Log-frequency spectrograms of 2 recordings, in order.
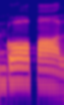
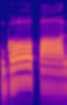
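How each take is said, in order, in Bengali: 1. শব্দটি শেষে স্বরধ্বনি দিয়ে শেষ হয়। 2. শব্দটি শেষে স্বরধ্বনি দিয়ে শেষ হয়।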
